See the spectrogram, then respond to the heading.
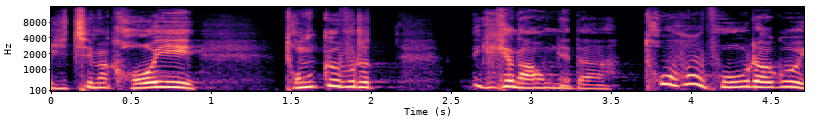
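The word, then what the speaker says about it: תֹהוּ וָבֹהוּ: 토후 보호라고 읽기도 좋게 그렇게 연달라 발음하기 좋게 그 단어들인데 그냥 일반적인 뜻은 형태도 없고 혼란스럽고 텅 비어 있다.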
